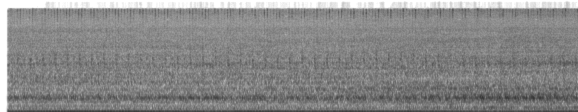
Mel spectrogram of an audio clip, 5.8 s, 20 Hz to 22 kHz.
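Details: 2001 Honda Civic EM2 with swapped JDM K20A (PNA), Kpro basemap, 650cc injectors, ~7k miles since swap; idles with injector tick and a light fast knock about four beats a second, present since day one, louder when cold, cause unknown.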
